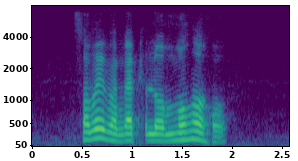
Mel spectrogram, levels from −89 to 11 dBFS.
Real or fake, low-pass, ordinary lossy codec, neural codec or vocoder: fake; 7.2 kHz; Opus, 16 kbps; codec, 44.1 kHz, 1.7 kbps, Pupu-Codec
